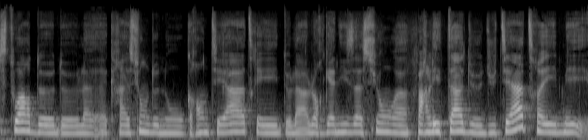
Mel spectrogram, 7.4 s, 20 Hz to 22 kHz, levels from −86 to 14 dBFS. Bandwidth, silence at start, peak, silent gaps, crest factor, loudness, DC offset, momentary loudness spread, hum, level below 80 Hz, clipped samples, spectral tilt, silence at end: 18 kHz; 0 s; -6 dBFS; none; 18 dB; -24 LUFS; under 0.1%; 7 LU; none; -56 dBFS; under 0.1%; -5 dB/octave; 0 s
